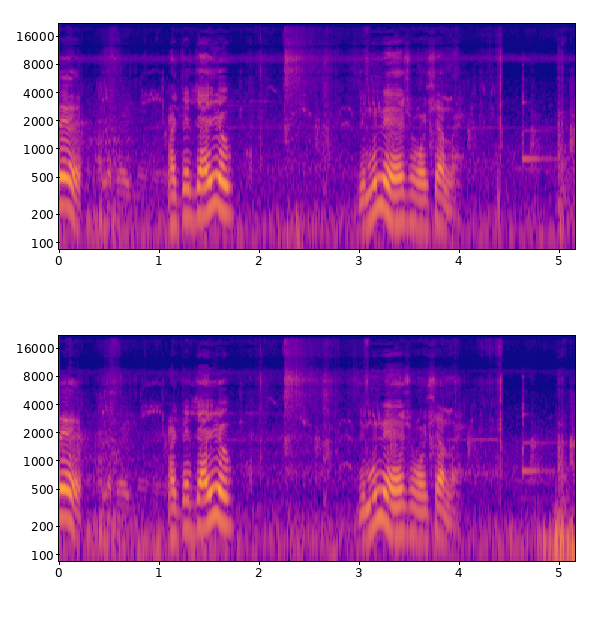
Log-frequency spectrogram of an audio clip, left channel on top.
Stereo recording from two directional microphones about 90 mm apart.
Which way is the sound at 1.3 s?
45° left (ahead or behind).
